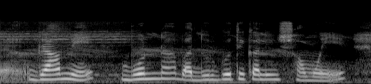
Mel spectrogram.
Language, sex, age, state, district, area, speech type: Bengali, female, 30-45, West Bengal, Malda, urban, spontaneous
